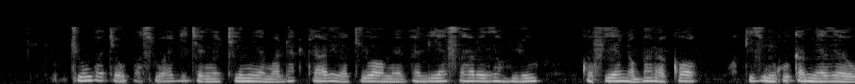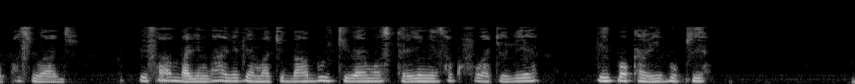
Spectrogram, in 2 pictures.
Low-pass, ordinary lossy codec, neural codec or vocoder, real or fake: 7.2 kHz; MP3, 24 kbps; codec, 16 kHz, 4 kbps, FunCodec, trained on Chinese and English, 50 frames a second; fake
